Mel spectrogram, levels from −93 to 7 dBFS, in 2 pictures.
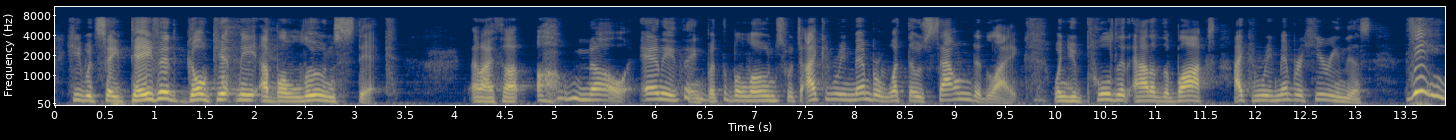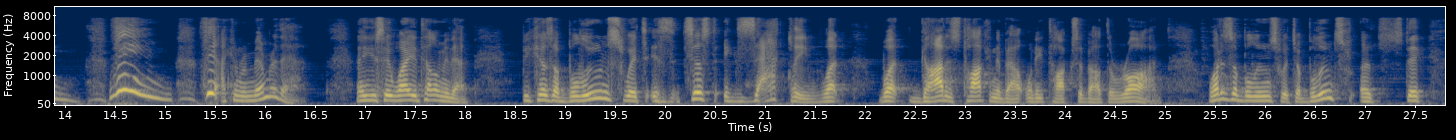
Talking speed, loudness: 180 wpm, -21 LUFS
